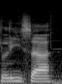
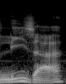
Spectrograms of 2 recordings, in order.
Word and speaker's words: Lisa: I also did pronounce it as Lisa. Mm-hmm. So it's supposed to be Lisa with an S.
